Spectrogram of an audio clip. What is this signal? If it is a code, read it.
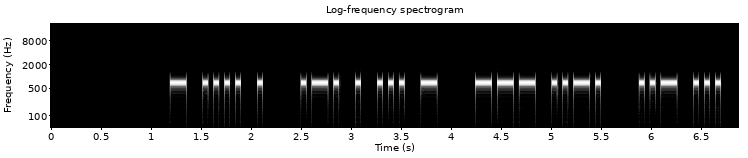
Morse code, heard as a keyed tone, about 22 wpm, 700 Hz. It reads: THE REST OF US
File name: practice / 22wpm / Sentences with 4-Word Phrases - 22wpm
